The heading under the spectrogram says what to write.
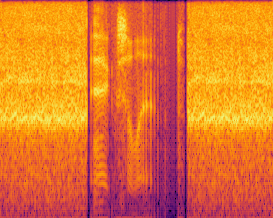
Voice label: "excellent", American

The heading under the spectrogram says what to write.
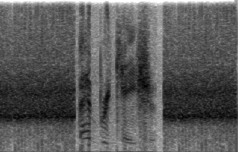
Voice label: "fabricate", English

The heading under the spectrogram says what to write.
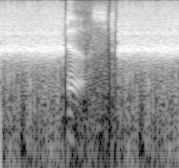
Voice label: "dust", American

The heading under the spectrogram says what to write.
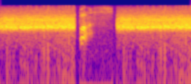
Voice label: "bus", English

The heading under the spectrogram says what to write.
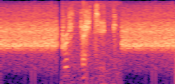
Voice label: "prophetic", English

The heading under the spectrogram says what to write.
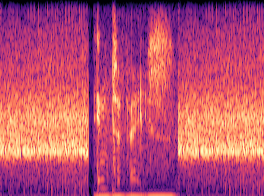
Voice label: "interface", English

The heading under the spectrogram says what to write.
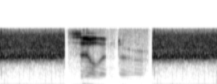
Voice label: "cylinder", American

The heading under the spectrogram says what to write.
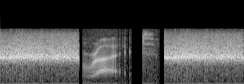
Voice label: "write", American

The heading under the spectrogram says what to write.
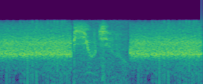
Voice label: "beautiful", English

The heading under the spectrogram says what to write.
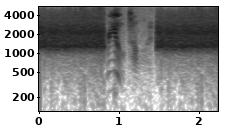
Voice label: "real time", English

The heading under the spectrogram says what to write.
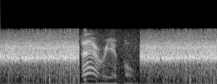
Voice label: "variable", English

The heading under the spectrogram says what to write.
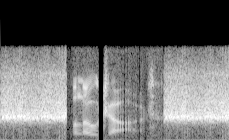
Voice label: "flowchart", American

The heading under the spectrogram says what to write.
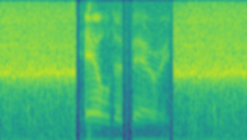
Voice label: "elderberry", American

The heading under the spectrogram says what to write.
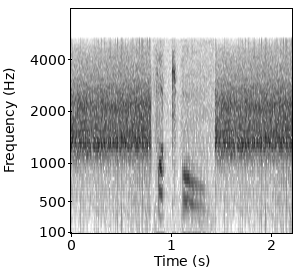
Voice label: "football", English

